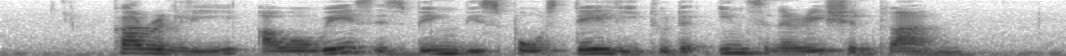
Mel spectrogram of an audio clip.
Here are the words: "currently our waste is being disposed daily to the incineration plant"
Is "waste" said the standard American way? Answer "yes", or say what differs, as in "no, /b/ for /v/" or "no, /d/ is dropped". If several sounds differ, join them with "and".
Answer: no, /t/ is dropped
